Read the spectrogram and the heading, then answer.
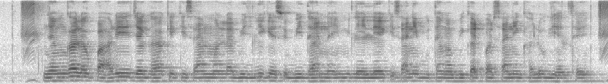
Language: Chhattisgarhi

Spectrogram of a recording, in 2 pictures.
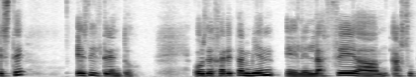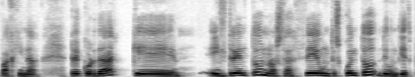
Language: Spanish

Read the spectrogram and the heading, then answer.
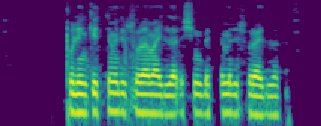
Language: Uzbek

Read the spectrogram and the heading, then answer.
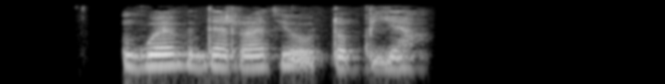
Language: Spanish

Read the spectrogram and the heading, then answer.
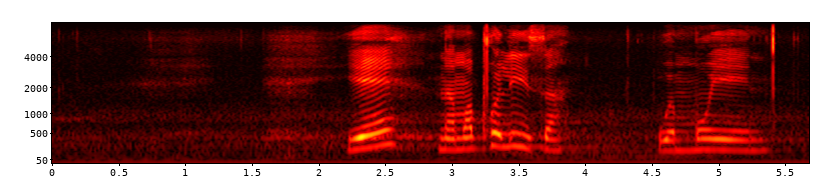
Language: South Ndebele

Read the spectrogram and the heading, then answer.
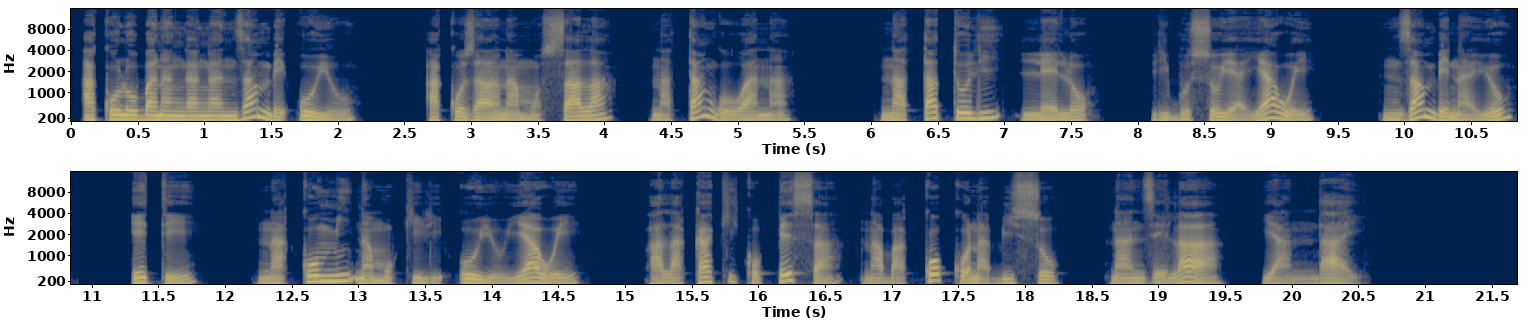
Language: Lingala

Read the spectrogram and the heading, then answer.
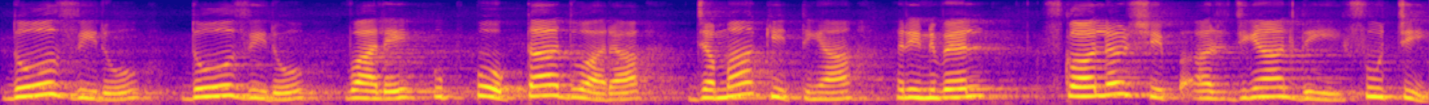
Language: Punjabi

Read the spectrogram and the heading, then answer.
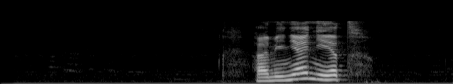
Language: Russian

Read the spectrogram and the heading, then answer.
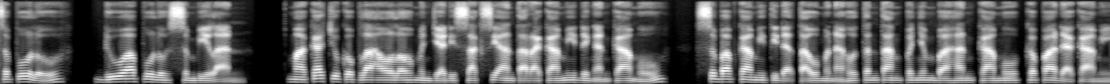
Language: Indonesian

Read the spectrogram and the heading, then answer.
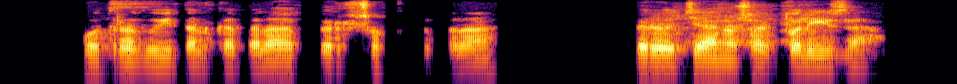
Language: Catalan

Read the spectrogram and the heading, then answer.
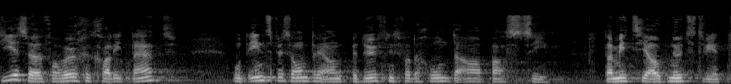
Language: Swiss German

